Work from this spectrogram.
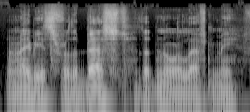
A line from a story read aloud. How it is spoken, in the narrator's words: Farhan says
